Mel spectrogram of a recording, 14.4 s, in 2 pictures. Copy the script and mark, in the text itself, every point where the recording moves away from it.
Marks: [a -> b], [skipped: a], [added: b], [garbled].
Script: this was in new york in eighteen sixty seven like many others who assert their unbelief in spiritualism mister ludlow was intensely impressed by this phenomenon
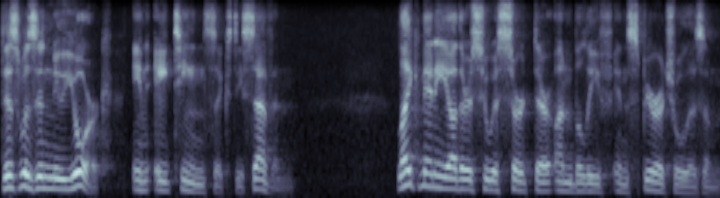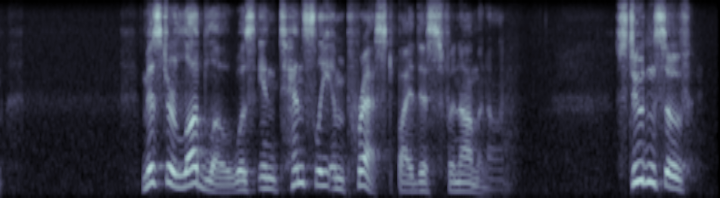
this was in new york in eighteen sixty seven like many others who assert their unbelief in spiritualism mister ludlow was intensely impressed by this phenomenon [added: students of]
